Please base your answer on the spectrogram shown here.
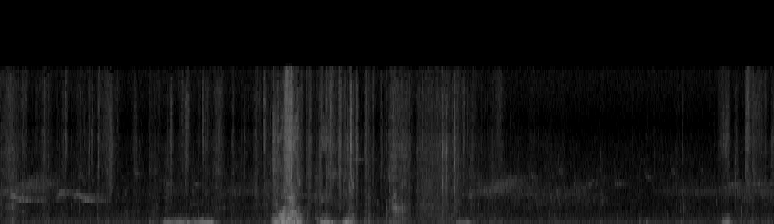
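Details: Fighting dogs Sára and Ceasar: a short throaty growl, then a loud harsh snarling burst with scuffling, followed by quieter rough sounds and one last brief growl near the end; faint birdsong behind.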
